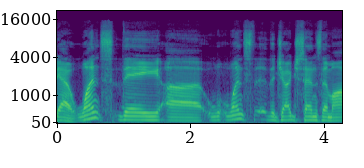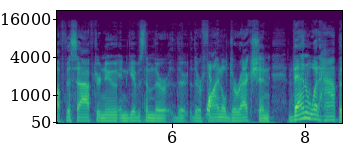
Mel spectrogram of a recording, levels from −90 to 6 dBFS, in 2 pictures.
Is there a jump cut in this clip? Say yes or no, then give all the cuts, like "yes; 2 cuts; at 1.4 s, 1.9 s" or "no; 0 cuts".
yes; 2 cuts; at 5.2 s, 6.2 s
